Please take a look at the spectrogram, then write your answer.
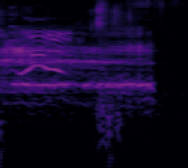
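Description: In A Plague Tale: Requiem, a goat lets out a long, wavering bleat at close range, clear for about a second before cutting off, with speech at a low level.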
